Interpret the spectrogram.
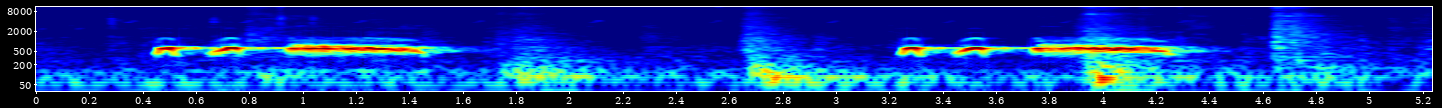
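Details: Spotted dove kept as a cage bird, singing a Thổ Pha style song: two low coo phrases, each a quick double note followed by a drawn-out rolling coo, with loud thuds and knocks in between.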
